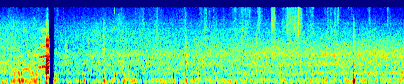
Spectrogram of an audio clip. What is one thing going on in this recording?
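A football thuds as it is kicked and caught.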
